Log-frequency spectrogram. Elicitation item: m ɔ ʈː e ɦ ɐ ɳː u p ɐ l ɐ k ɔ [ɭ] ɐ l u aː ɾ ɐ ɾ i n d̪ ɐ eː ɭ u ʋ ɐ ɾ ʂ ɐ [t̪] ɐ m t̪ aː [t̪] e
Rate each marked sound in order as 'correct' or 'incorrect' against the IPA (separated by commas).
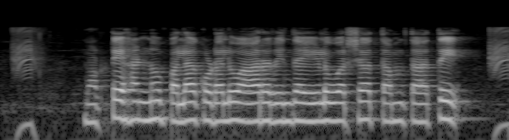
incorrect, correct, correct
